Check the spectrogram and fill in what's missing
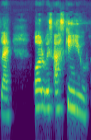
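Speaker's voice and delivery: usual speaking voice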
